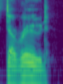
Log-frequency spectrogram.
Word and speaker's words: Darude: A Darudian sandstorm, you mean? Dude, I was seeing that earlier today. – Do you know what Darudi sandstorm is? – It's Darude.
